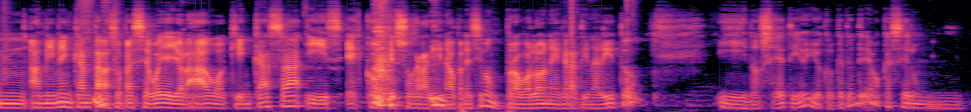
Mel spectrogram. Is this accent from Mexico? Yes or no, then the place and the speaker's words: no; Spain; Nosotros somos españoles, aquí la pela es la pela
